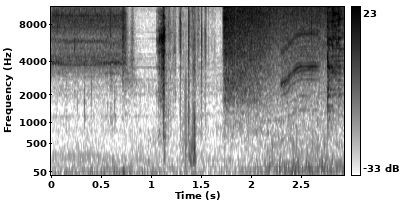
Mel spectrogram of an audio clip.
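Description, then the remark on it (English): Hot dogs sizzling in a pan: a steady, bright hiss broken by a few sharp crackles and pops midway, then the sizzle swells back to a constant, fairly loud hiss. No voices. “I must make hot dogs now.”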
